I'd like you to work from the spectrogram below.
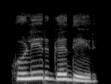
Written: ಕುಳಿರ್ಗದಿರ

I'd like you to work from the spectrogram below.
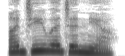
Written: ಅಜೀವಜನ್ಯ

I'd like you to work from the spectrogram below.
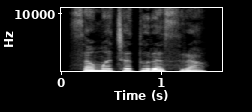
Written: ಸಮಚತುರಸ್ರ

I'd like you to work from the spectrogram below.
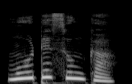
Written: ಮಟ್ಟೆಸುಂಕ

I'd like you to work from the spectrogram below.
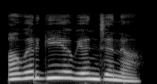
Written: ಅವರ್ಗೀಯವ್ಯಂಜನ

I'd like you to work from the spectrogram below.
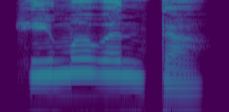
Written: ಹಿಮವಂತ

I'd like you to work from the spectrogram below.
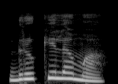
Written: ದ್ರುಕಿಲಮ

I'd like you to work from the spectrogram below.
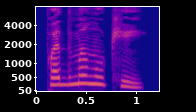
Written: ಪದ್ಮಮುಖಿ

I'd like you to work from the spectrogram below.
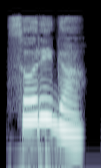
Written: ಸೊರಿಗ

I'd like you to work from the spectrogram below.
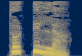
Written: ತೊಟ್ಟಿಲ್

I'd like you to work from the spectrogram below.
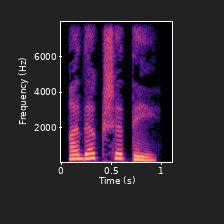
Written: ಅದಕ್ಷತೆ

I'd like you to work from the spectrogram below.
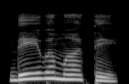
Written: ದೇವಮಾತೆ

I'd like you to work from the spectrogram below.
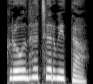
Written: ಕ್ರೋಧಚರ್ವಿತ

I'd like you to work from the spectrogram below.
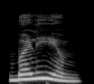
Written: ಬಳಿಯಂ

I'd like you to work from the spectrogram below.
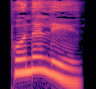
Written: ಪೊನಲೇಳ್

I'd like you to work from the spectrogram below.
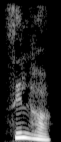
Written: ಸಿಲ್ಹ

